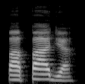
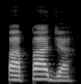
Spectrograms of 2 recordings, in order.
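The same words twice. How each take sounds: First: The word is said with a Spanish pronunciation. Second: The word is said with a Spanish pronunciation.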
